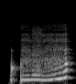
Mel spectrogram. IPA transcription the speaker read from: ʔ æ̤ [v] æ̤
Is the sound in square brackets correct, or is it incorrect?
correct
